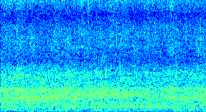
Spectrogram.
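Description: Heavy rain pours in a steady, dense hiss that stays even and close throughout, with no voices over it.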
